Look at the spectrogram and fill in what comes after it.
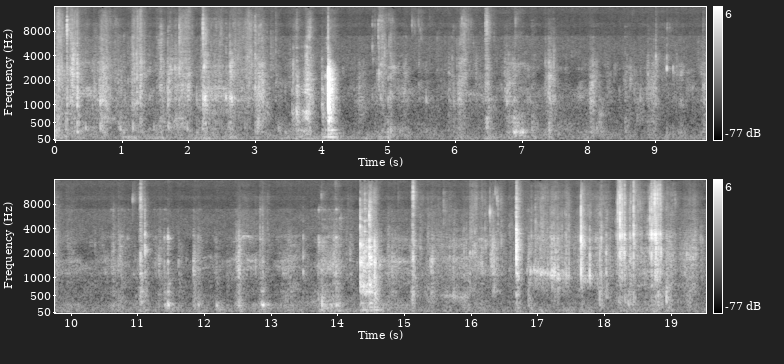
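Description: People chewing and biting raw squid sashimi wrapped in red leaf lettuce, with wet mouth sounds and scattered clicks; a sharp click about four seconds in is the loudest sound.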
